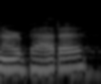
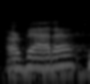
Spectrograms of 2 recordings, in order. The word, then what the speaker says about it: Arvada: Who he was began 54 years ago in Arvada, Colorado, just outside Denver. Did I say that right? Arvada, not Arvada. So, Arvada, Colorado.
